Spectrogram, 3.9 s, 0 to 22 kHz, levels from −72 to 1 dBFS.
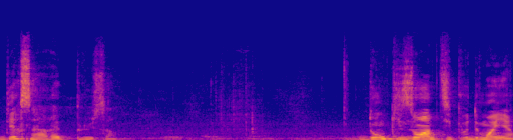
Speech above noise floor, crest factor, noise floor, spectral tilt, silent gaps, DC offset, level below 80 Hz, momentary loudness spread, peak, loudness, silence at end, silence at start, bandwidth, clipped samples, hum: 24 dB; 24 dB; -47 dBFS; -3.5 dB/octave; none; under 0.1%; -58 dBFS; 26 LU; -2 dBFS; -24 LUFS; 0 s; 0 s; 17.5 kHz; under 0.1%; none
